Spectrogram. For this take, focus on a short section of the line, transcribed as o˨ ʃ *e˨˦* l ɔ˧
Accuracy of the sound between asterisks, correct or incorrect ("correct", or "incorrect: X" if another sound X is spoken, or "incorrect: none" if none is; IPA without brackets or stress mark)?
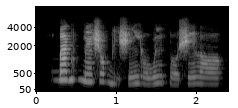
correct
